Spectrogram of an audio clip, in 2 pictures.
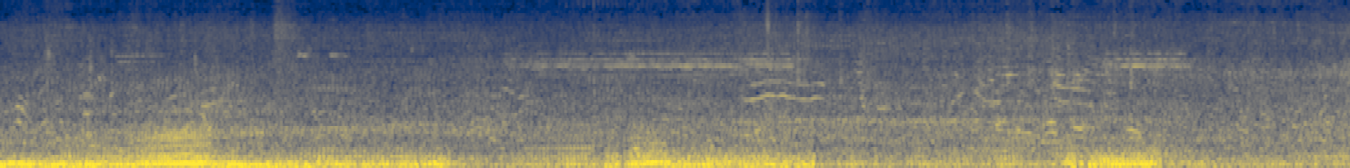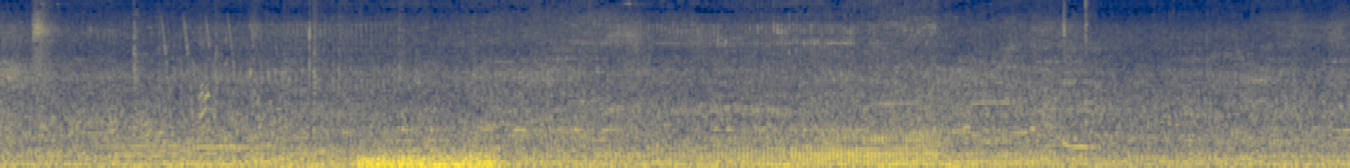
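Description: Motorcycle engines rumble past close by.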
